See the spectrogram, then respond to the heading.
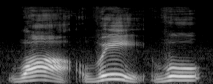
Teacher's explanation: ওয়াওর উচ্চারণ হবে দুই ঠোঁট গোল করিয়া মুখ খোলা রেখে ওয়াও উচ্চারিত হয়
